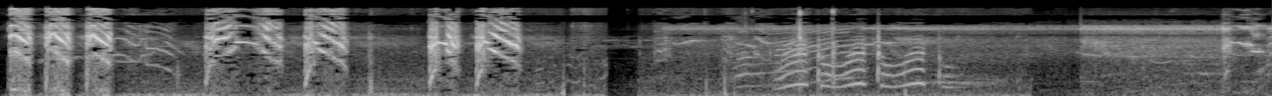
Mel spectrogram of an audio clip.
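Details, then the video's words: Parrots calling as a group outdoors in India: loud harsh screeches in quick bursts, then a run of rapidly repeated up-and-down whistled notes, with a steady high hiss behind. "Indian Parrot Amazon Voice Group Calling"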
